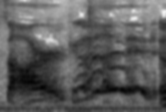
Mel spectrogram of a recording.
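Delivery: squealing, very high cry of joy on good; ecstatic cry. Real, not acted. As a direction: burst out in a high shriek of delight. Overwhelmed, cry-shout.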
